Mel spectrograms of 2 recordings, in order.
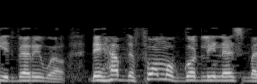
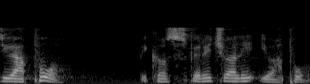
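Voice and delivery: quiet rebuke; 3 semitones lower, 10 dB quieter than usual. Acted. Jesus answering the boast.

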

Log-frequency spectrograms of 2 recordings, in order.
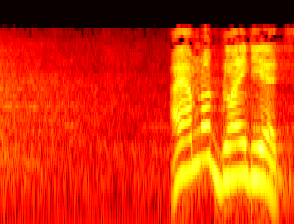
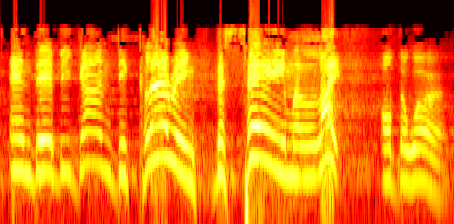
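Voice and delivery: louder, slow, emphatic preaching; building sermon; 5 dB louder, slower than usual. Acted. Preacher stirring the congregation, rising loud. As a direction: build each line with more force.

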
